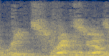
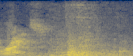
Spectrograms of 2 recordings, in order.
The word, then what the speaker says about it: Reince: But because of the work that Reince had done, by the way, members of the Senate do not know how to pronounce his name. They pronounce it Reince, everything but Reince.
